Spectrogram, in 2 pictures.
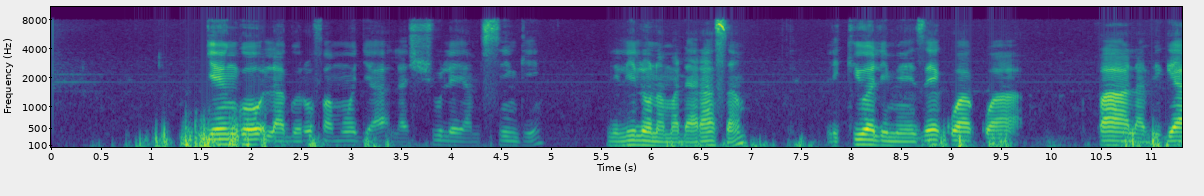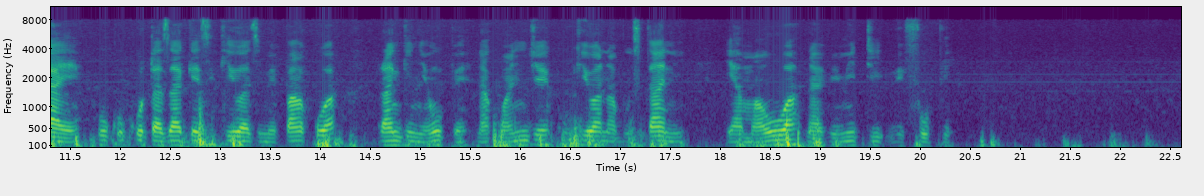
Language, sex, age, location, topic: Swahili, male, 18-24, Dar es Salaam, education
